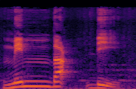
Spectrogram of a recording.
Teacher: Bunyi nun matinya berubah menjadi mim. Ini di dalam tajwid disebut iqlab, yaitu apabila nun mati atau tanwin bertemu dengan huruf ba, maka nun matinya berubah bunyinya menjadi mim.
